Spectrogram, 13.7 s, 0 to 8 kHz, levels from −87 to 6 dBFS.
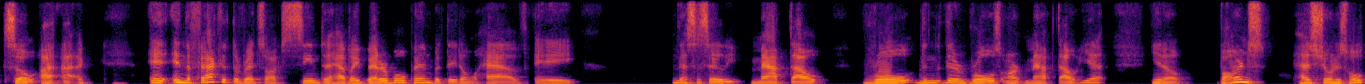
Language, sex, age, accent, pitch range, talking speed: English, male, 20-39, American, 140-170 Hz, 165 wpm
